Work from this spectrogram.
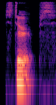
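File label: "stirps", English, British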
